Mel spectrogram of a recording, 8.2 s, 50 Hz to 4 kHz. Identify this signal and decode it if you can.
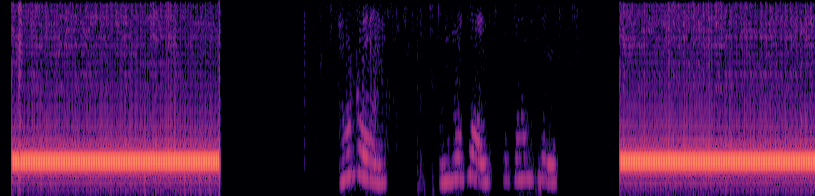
Ringback tone (North America), 440 + 480 Hz, with speech.
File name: out- - - - - .13207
